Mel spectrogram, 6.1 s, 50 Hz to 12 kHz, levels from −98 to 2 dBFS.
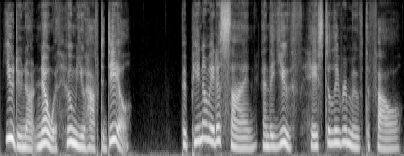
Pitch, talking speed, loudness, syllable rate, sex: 220 Hz, 205 wpm, -17 LUFS, 5.3 syllables/s, female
